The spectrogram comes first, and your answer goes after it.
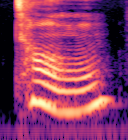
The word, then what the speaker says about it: tongue: Tongue.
